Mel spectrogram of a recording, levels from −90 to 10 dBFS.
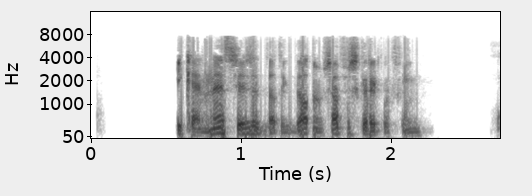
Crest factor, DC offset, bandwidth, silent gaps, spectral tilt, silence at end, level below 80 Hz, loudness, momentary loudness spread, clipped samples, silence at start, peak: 18 dB; under 0.1%; 8 kHz; none; -5 dB/octave; 0.55 s; -44 dBFS; -18 LUFS; 14 LU; under 0.1%; 0.6 s; -2 dBFS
